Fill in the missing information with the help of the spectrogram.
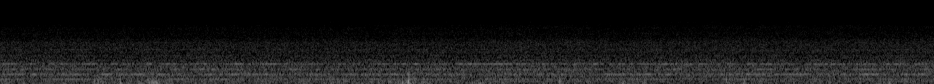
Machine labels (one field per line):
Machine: fan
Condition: normal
